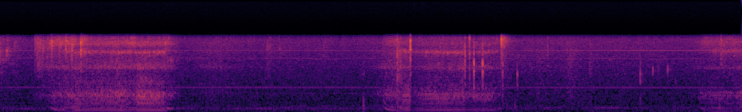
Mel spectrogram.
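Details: Loud, low, rattling snores on each breath in, about two cycles over nine seconds, with quiet pauses between; typical snoring during sleep.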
